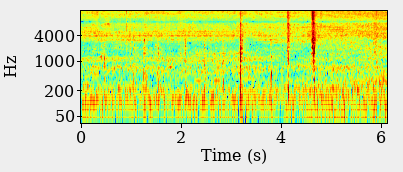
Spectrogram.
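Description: A few sharp clicks or taps over a steady background hiss, the two loudest about three and four and a half seconds in.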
